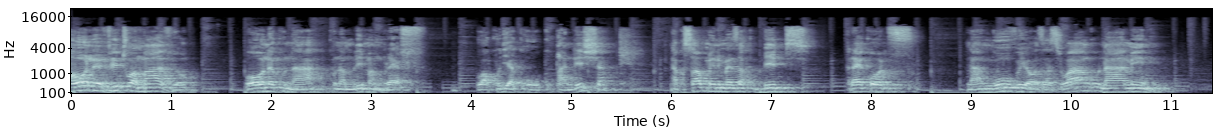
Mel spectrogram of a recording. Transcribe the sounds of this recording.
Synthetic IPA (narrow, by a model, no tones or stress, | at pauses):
aɔnɛvituambavjɔwaɔnɛkunakunam̩limam̩ɾɛfu̥ | wakuʄakuku̥pandiʃanakwasaɓaɓuminimɛwɛzakuɓiti̥ɾɛkɔdznaŋɡuvujawazaziwaŋɡunaːmini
